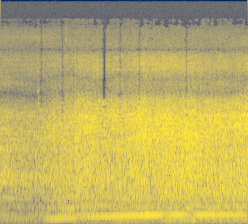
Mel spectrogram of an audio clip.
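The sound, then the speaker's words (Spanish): A car engine accelerating hard, a loud, steady drone with wind-like rushing noise whose low engine tone climbs gradually in pitch, with no voices. “¡Sigue oprimiendo ese acelerador! ¡Sigue oprimiéndolo!”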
